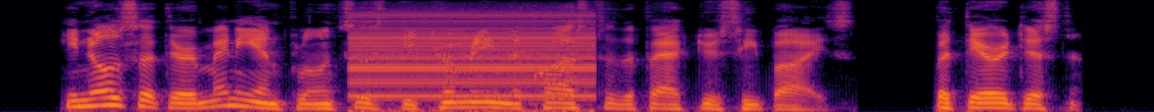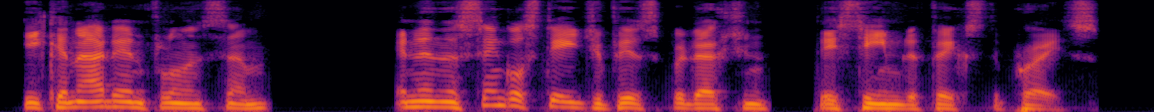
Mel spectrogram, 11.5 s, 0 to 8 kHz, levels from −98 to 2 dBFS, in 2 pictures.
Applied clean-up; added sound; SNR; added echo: none; Telephone; 2 dB; none.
